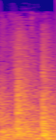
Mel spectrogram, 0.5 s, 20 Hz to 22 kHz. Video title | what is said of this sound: Top 15 Scary Videos That Terrified Audiences | that's not concrete that's Hollow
